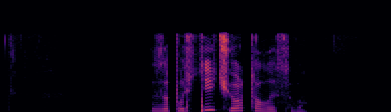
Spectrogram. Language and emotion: Russian, neutral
